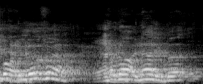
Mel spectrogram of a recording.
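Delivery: high, loud lovesick protest, retold; mock pleading. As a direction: plead hammily for a beloved old van. Rick pleading to keep beloved old van.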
